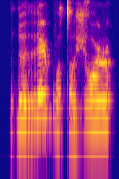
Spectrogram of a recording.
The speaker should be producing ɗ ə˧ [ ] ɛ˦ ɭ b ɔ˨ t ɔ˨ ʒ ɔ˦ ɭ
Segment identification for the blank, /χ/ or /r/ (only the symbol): r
